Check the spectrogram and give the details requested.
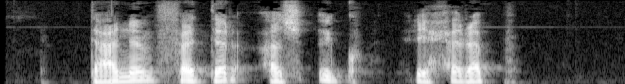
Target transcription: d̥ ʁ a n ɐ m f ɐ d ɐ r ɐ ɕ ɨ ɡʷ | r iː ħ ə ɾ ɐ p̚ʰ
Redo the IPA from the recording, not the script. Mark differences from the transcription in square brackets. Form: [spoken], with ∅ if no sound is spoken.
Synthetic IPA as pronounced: d̥ [ʕ] a n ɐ m f ɐ d ɐ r [a] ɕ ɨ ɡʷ | r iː ħ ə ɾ ɐ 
